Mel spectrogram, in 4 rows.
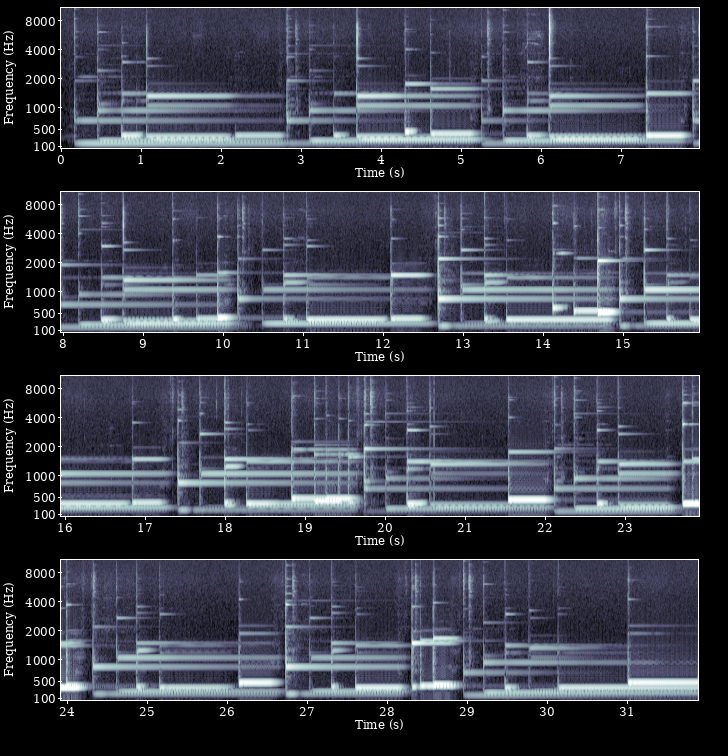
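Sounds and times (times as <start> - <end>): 
vibraphone playing a fast dampening etude with dead strokes: 0.2 - 31.8.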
